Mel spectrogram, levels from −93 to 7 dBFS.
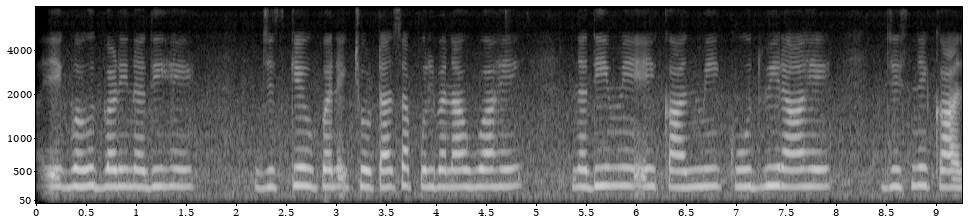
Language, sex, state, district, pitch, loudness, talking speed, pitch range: Hindi, female, Uttar Pradesh, Etah, 260 Hz, -20 LUFS, 170 wpm, 255-265 Hz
